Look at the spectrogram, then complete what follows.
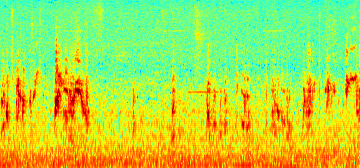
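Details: Just-over-three-month-old Java sparrow working on its subsong days after coming home, opening with a bright chirpy burst, then a pause and a scattered series of clicks and brief twittering phrases.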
